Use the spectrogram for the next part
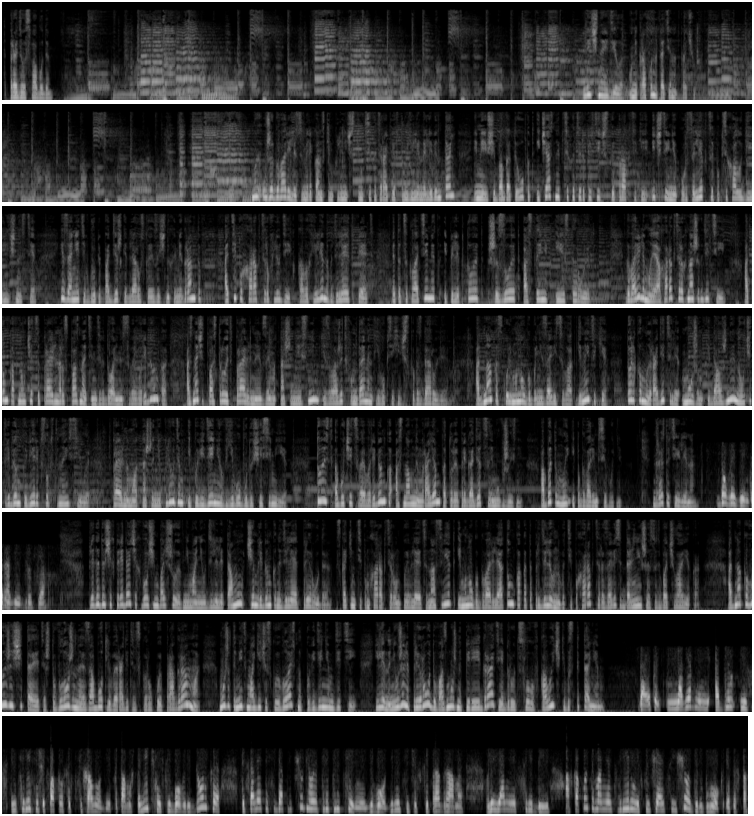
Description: Гость программы - американский клинический психотерапевт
